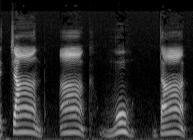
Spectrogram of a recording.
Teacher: जिस वर्ण के उच्चारण में कुछ वायु नाक और कुछ मुंह से निकले उसे अनुनासिक कहते हैं।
